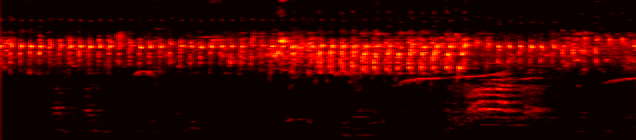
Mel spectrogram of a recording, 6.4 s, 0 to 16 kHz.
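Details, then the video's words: Lovebird (Loverbird Fighter M1, M2 Balibu) at a singing competition pours out a long, unbroken, high-pitched chattering trill, fast and rattling throughout, while other birds chirp and people talk faintly behind it. "Suara Burung Loverbird Fighter M1, M2 Balibu Saat Lomba"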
